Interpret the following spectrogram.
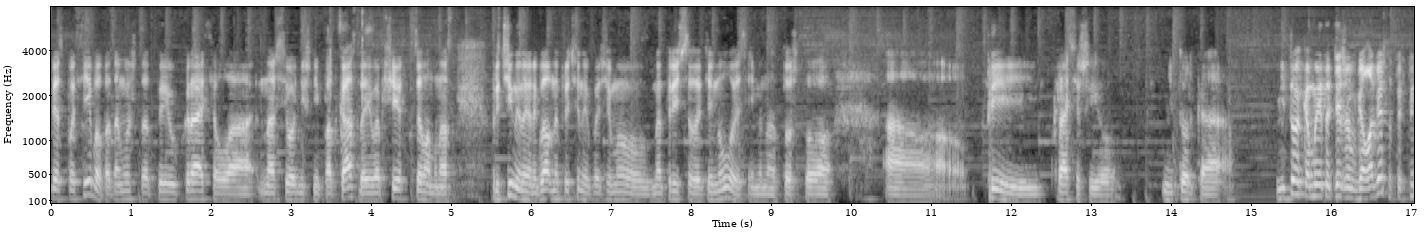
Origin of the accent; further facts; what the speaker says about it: Almaty, Kazakhstan; мама у меня с Уральска. То есть корни у меня именно такие самые настоящие западные. Хотя сам я родился в Алматы и вырос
